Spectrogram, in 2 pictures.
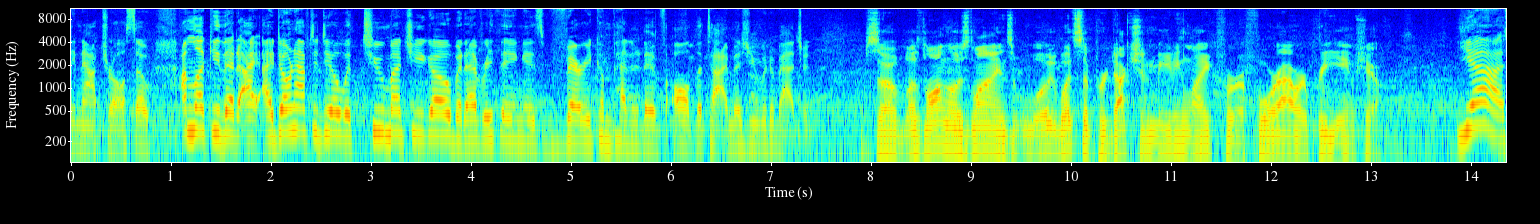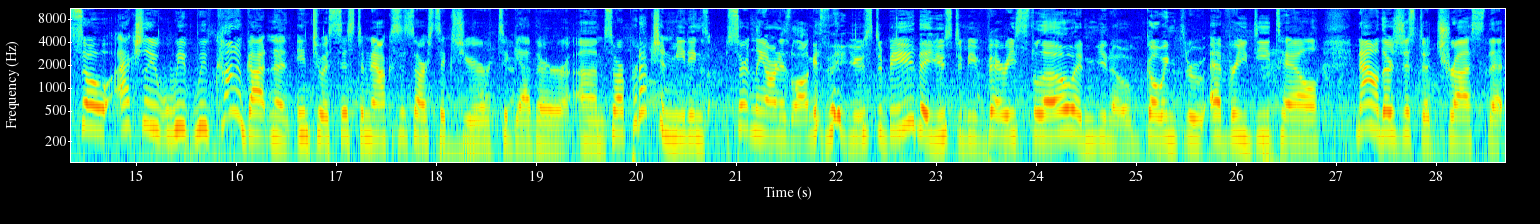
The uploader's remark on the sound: Extra Point live from Super Bowl Radio Row.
